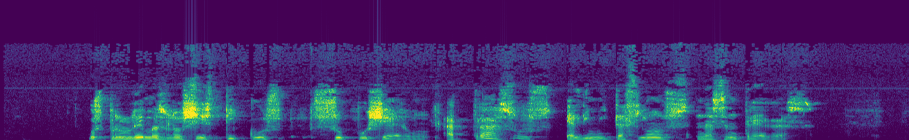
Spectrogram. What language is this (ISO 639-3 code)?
glg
